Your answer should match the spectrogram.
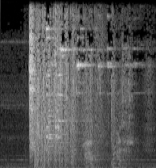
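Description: Gunfire erupts in a warehouse among stacked laundry crates, a loud sudden burst followed by a dense, continuous rattle of shots that stays harsh and noisy to the end.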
